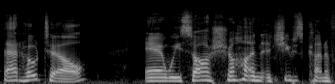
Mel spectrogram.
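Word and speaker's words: Sian: And on the right is Shawn, uh, which is spelled S I A N. And, uh, it's like the name Shawn basically uh, for a woman.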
